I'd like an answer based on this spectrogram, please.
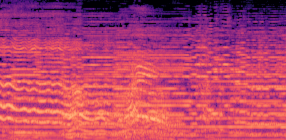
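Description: Harmonium playing under a male singer holding a long wavering sung note that glides down and dies away about three seconds in. After that the harmonium plays on alone with steady held notes.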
